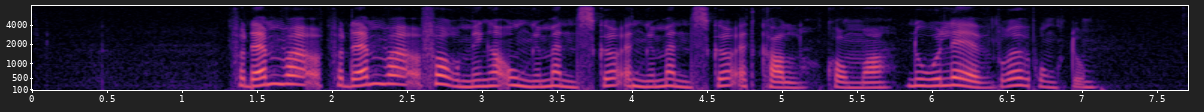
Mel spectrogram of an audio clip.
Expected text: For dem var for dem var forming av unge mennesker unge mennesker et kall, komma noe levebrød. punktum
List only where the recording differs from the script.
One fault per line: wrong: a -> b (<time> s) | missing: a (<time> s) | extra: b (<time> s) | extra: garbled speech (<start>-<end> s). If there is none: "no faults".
no faults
